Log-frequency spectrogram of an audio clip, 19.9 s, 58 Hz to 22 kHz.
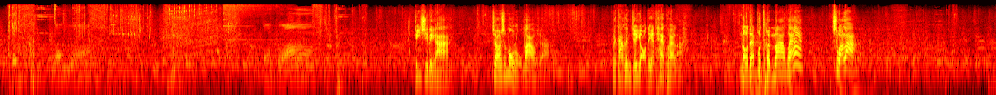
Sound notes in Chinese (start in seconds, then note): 5.2 泣不成声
